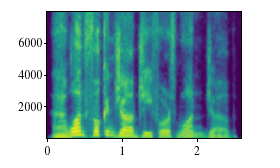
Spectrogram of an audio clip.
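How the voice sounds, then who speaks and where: A man's voice: fairly high pitch, no room sound, studio quality. A man in his forties hosting a casual live-stream podcast, reading chat messages aloud, laughing often and swearing freely. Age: 40s.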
